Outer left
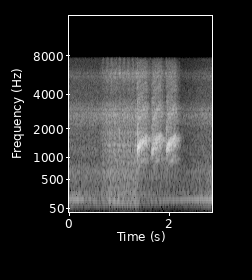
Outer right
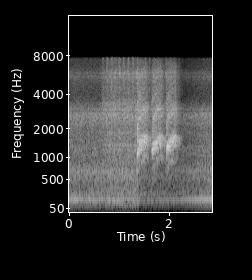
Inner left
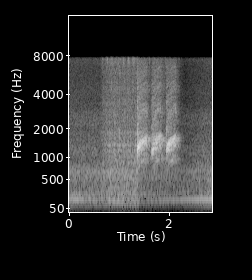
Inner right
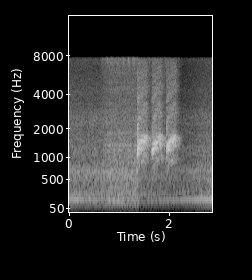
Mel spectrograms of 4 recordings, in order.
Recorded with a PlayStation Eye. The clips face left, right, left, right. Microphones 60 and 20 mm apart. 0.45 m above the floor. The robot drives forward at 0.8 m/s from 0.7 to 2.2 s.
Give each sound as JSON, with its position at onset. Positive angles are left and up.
{"t": 1.4, "sound": "an alarm", "side_deg": 50, "distance_m": 7.5}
